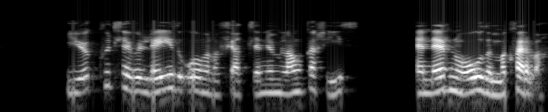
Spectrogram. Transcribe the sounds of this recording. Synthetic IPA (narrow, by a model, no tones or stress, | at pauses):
jœːkʰvʏt̪l̥hɛvʏɾleːjðʏɔːvanawfjat̪lɪnʏmlawŋkar̥iːð | ɛnɛɾnuoːwðʏmaðkʰvɛɾva̰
